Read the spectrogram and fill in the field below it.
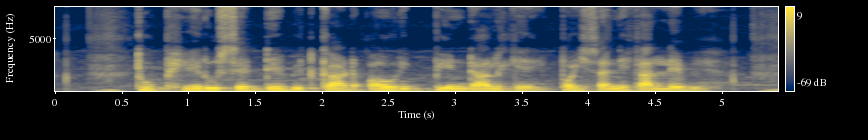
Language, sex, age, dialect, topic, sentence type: Bhojpuri, male, 18-24, Southern / Standard, banking, statement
